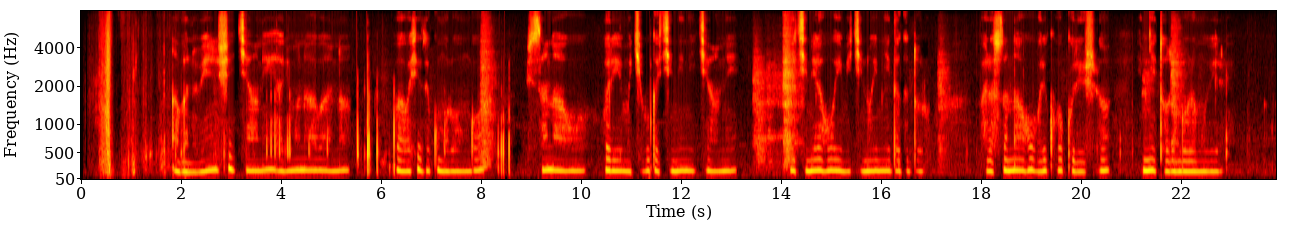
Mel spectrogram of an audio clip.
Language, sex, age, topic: Kinyarwanda, female, 25-35, health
